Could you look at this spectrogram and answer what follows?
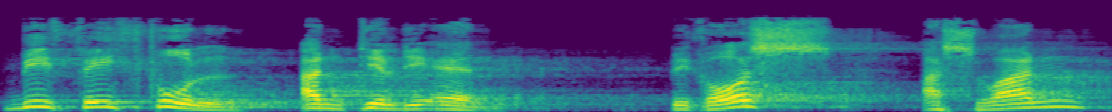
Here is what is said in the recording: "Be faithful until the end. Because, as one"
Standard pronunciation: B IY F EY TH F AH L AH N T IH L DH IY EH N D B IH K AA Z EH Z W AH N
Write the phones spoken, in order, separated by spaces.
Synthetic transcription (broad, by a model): B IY F EY TH F AH L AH N T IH L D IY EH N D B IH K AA S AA S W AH N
